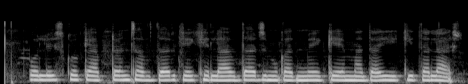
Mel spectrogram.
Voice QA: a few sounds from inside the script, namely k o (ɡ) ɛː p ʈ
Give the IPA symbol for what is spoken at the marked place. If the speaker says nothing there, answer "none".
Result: k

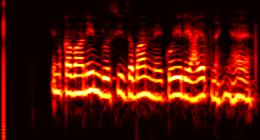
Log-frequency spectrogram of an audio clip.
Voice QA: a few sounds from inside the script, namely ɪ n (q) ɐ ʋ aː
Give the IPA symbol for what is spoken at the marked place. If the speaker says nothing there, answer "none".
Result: q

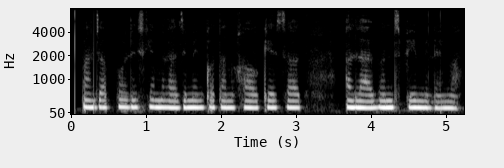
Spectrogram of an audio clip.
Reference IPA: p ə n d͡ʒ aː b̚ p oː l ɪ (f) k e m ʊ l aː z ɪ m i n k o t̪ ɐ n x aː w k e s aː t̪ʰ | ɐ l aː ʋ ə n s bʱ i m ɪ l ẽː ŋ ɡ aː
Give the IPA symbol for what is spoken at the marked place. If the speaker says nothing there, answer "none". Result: s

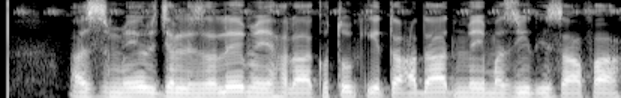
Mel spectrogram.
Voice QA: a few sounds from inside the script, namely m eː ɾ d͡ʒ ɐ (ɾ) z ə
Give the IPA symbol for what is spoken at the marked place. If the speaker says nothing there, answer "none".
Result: l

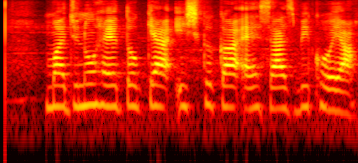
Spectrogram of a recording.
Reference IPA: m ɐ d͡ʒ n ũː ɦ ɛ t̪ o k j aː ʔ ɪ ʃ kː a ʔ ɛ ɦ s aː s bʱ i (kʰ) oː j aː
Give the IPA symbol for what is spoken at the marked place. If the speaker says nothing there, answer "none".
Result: kʰ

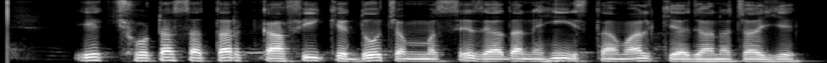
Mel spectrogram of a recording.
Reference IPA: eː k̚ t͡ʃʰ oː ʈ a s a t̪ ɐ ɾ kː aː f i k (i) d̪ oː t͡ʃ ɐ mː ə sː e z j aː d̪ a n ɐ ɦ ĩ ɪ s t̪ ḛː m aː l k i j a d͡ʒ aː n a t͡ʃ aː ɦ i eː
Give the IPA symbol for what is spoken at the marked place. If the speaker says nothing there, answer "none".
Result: e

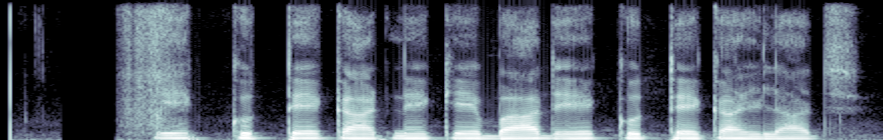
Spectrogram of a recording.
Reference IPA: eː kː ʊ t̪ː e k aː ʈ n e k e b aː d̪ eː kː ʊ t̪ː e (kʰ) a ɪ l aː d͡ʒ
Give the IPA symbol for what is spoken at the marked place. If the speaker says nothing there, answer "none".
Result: k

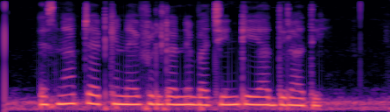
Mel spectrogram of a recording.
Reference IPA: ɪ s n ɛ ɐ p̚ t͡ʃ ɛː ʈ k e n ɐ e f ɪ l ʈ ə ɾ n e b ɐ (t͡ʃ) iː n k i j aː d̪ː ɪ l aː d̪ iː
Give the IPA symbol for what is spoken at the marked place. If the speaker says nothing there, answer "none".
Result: t͡ʃ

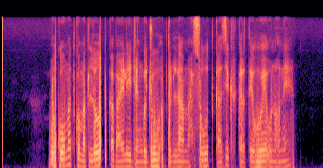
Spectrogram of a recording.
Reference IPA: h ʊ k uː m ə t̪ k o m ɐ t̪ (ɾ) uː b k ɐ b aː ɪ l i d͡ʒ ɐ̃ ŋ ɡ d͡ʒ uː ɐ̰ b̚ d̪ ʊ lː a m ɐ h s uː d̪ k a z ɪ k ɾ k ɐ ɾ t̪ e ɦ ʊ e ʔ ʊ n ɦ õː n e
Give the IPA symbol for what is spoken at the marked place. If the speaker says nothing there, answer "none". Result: l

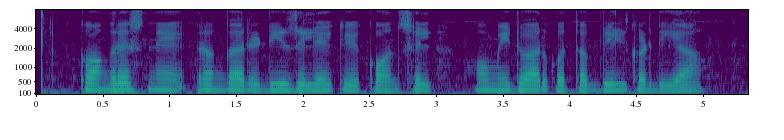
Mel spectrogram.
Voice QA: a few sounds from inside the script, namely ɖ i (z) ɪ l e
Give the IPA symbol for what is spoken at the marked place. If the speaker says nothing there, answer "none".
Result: z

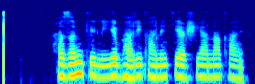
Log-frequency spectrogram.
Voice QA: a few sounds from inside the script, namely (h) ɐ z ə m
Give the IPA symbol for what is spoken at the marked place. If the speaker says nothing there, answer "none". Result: h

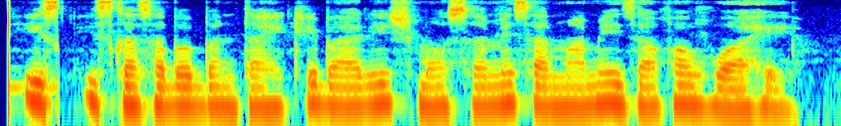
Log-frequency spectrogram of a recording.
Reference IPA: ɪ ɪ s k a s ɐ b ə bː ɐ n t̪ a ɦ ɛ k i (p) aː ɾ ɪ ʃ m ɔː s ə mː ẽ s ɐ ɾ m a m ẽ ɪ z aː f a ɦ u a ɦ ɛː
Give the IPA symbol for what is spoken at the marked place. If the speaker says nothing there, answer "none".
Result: b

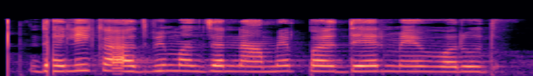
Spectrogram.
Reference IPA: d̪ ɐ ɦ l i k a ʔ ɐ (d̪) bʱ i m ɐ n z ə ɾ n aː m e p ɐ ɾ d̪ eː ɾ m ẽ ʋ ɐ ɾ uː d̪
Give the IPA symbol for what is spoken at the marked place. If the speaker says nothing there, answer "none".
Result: d̪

